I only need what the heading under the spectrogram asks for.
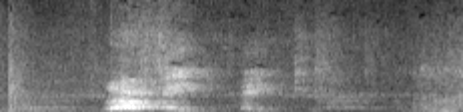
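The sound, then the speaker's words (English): A dog lets out a single sharp, fairly loud bark, followed by a softer, shorter bark a moment later, then quiet background noise. “The dog break.”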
